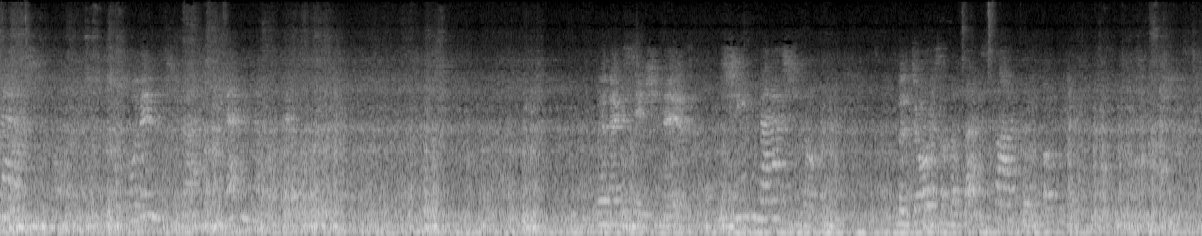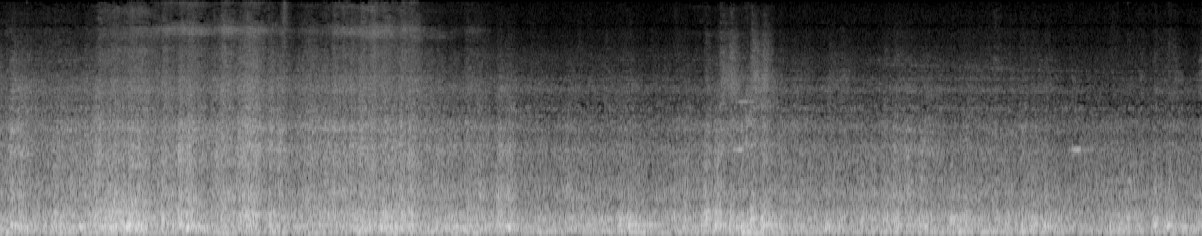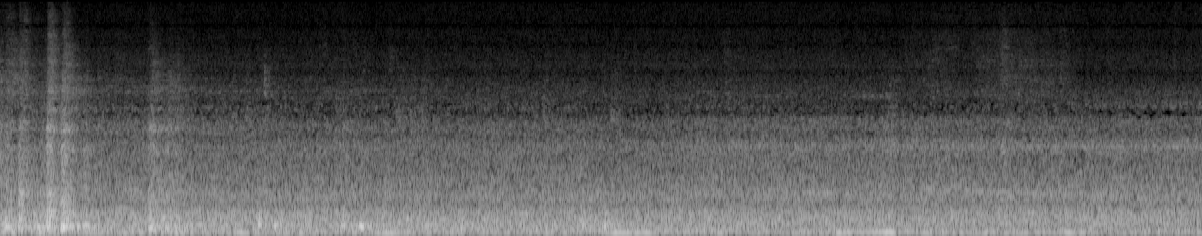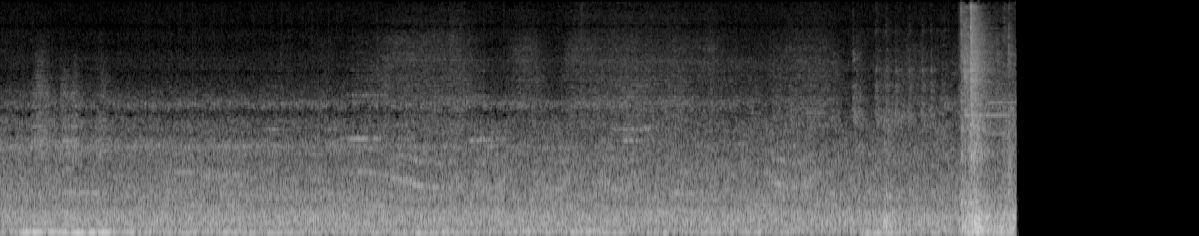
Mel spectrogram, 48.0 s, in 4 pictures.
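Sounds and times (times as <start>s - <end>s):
train wheels rumbling on rails: 0.0s - 31.6s, 43.8s - 46.2s.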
